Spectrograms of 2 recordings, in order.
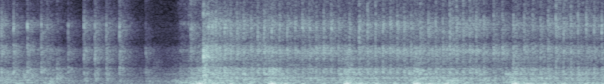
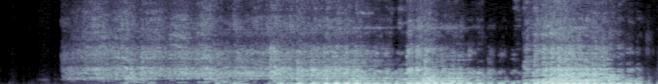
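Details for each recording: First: Suzuki Smash motorcycle that keeps stalling: uneven, stumbling low putter with irregular pops ("blebek blebek"), unable to hold an idle and dying easily. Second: Suzuki Smash motorcycle after carburettor service and new spark plug, restarted with air filter refitted but air screw not yet set: small single idles unevenly with surges and dips; uneven idle before adjustment.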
